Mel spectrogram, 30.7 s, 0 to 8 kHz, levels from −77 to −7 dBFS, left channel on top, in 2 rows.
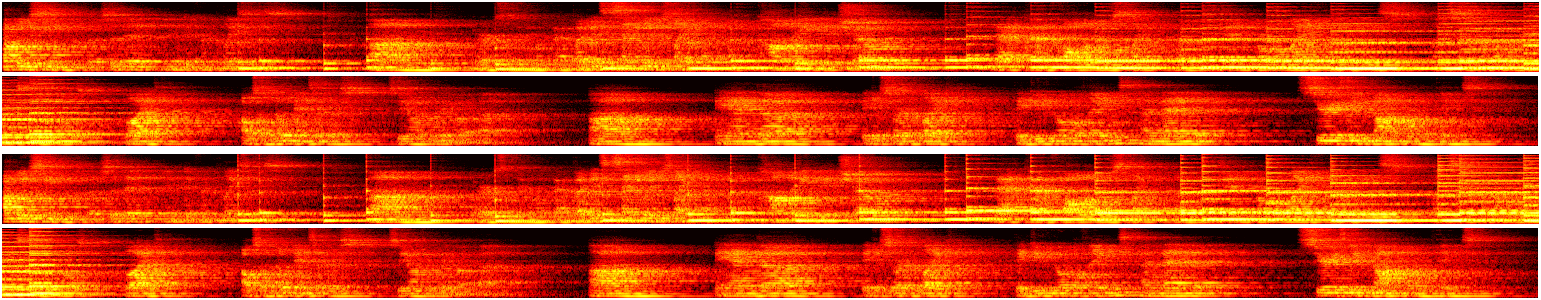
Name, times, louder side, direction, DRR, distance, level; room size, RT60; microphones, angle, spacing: voice 1, 0.0-2.8 3.6-4.3 4.7-8.8 9.9-14.0 14.3-16.2 16.6-17.0 17.7-18.9 19.2-20.3 21.2-21.8 22.5-23.4 24.0-24.9 25.5-27.4 28.3-30.1, equal, ahead, -13 dB, 5.0 m, -26 dB
sound 1, 1.7-15.9, right 1 dB, 90° right, 1.2 m, -19 dB
16.0 x 12.0 x 7.3 m, 2.4 s
head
